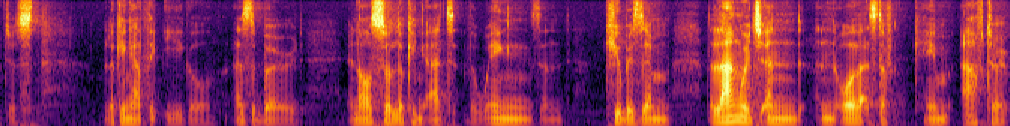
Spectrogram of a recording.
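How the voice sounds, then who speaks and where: A middle-aged man from Jamaica, a guest artist talking in a casual interview, reflective and halting, often restarting his sentences. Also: sits low.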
